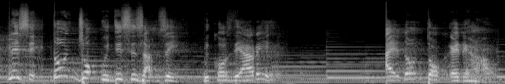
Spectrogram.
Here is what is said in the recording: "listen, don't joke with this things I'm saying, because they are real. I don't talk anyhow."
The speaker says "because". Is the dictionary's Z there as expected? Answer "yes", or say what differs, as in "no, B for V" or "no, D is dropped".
no, S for Z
